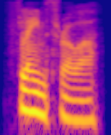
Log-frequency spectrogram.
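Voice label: "flame-thrower", English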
